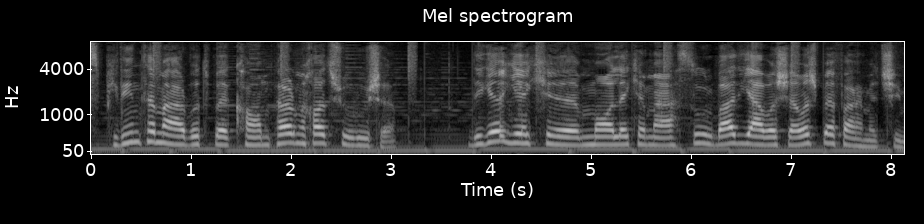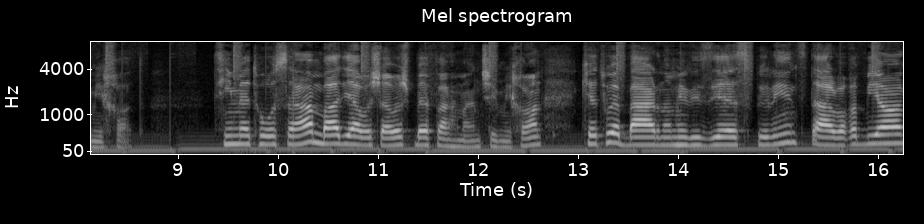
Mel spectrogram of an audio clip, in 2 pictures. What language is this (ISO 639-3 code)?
fas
